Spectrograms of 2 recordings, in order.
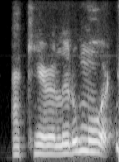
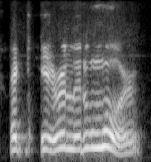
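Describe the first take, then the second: First: Said in the usual way. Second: "I care a little more" said again through a laugh, higher; laughing repeat. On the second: Real, not acted. Streamer joking to chat, laughing repeat. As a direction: laugh the words out with a giggle. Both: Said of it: "repeats it laughing".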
